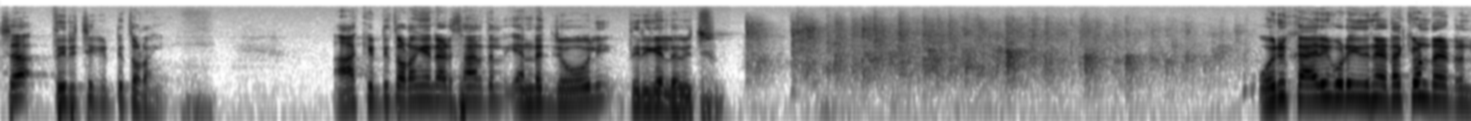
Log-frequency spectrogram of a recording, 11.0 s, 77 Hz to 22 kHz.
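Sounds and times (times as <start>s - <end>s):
small group clapping: 5.6s - 9.6s.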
